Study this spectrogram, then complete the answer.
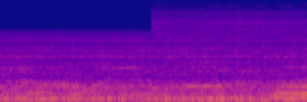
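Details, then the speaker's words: Gas water heater relit after draining and flushing, pilot lit and control turned on: low rumble swells as the burner catches, then settles into an even roar; lights cleanly. "I can hear it fire up it's"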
